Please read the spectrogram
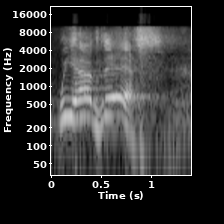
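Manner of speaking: loud, high, drawn-out cry; big high-pitched burst of insistence; exclaiming. Real, not acted. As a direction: shout it out slowly to the congregation. Exclaimed correction of his own envy.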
